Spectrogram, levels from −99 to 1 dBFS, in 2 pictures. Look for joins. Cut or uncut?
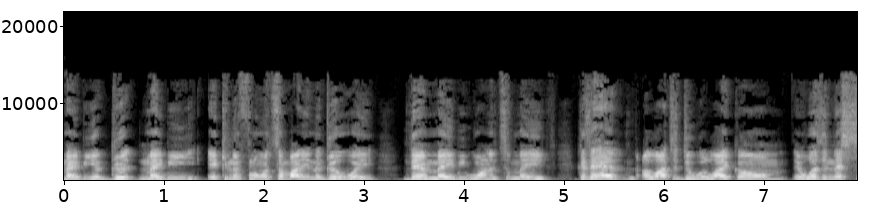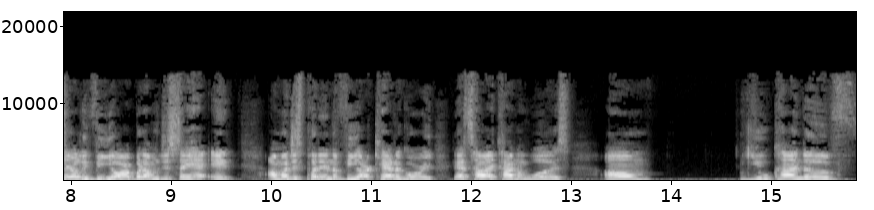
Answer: uncut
